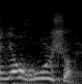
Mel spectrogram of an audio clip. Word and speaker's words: Yahushua: Na realidade, é Yahushua.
